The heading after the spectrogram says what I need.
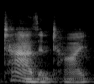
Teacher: this is voiceless, means that when you are producing ta, there is less amount of vibration in the vocal folds. Alveolar because your tongue is touching that alveolum region, or alveolar region, right?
